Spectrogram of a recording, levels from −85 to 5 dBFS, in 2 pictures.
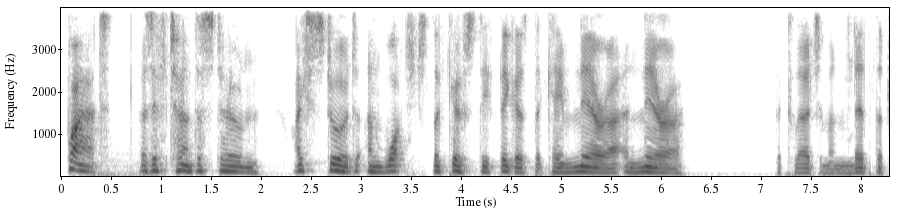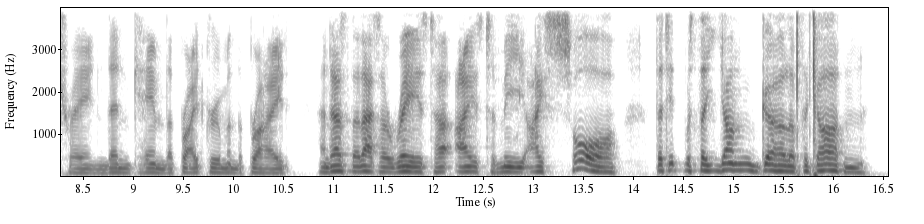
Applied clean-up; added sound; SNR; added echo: neural mask model DeepFilterNet 3.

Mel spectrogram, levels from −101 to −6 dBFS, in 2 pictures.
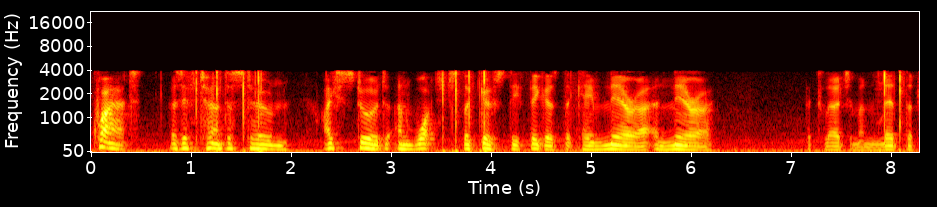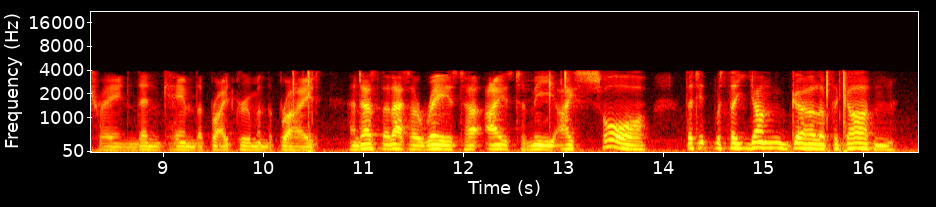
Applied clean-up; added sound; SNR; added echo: none; Tick; 13 dB; none.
